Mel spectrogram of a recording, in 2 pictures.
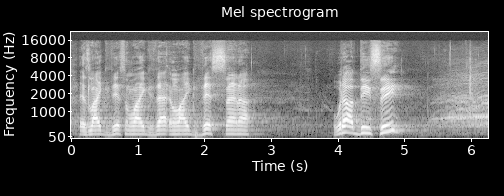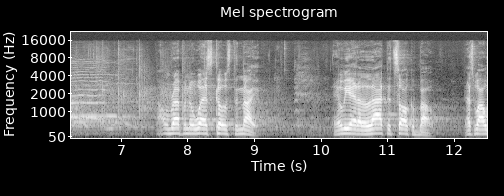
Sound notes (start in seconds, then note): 5.4 audience cheering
